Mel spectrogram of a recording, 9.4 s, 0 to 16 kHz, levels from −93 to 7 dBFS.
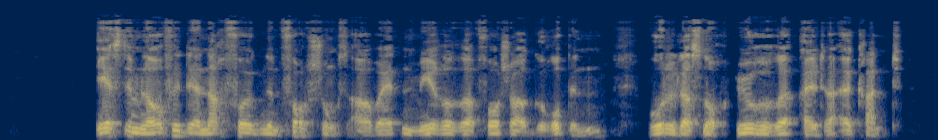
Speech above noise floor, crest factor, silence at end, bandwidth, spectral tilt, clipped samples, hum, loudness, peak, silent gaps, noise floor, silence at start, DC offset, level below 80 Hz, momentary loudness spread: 67 dB; 18 dB; 0.4 s; 9.8 kHz; -4.5 dB/octave; under 0.1%; none; -20 LUFS; -2 dBFS; none; -87 dBFS; 0.95 s; under 0.1%; -70 dBFS; 10 LU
